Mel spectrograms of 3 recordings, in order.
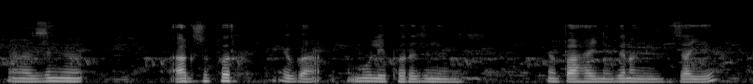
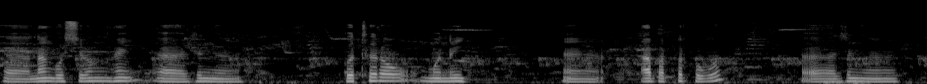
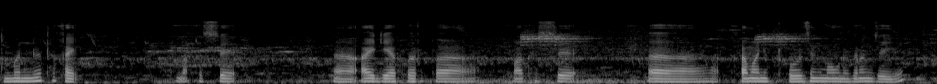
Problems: constant background noise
